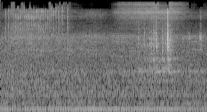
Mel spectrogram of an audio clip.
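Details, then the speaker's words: Healthy reference hybrid transmission damper from another good hybrid car, turned by hand: only faint dry rubbing and light clicks as it moves, unlike the Prius noise being diagnosed. "Es un ruido muy leve cuando esas pitas se mueven. Miren, pero nada que ver con el ruido que escuchábamos allá."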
